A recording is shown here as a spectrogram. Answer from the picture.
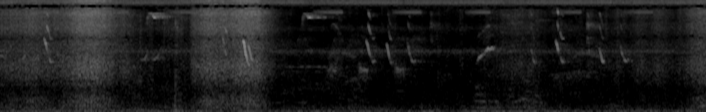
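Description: Small birds chirping with short, quick calls scattered throughout, the sharpest about three seconds in, over a few brief swells of hissing noise.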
